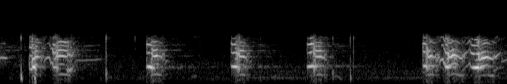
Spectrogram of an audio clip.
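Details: Yelping barks from Jake, a Black and Tan Coonhound puppy, at his departing owner; short single barks roughly every three quarters of a second, ending in a longer run of wavering, howl-like yelps.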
